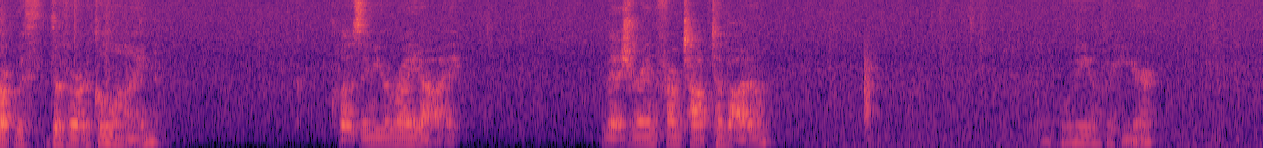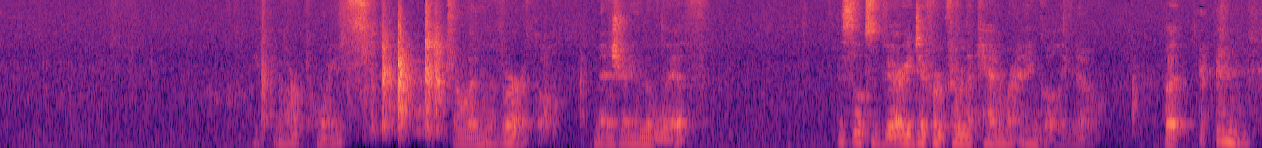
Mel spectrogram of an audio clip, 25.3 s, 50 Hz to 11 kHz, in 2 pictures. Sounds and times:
Speech: 0.0 - 1.7, 3.3 - 4.7, 6.0 - 7.8, 10.3 - 11.6, 15.2 - 16.4, 17.1 - 19.8, 21.0 - 23.7, 24.3 - 25.2
Pink noise: 0.0 - 25.2
White noise: 0.0 - 25.2.

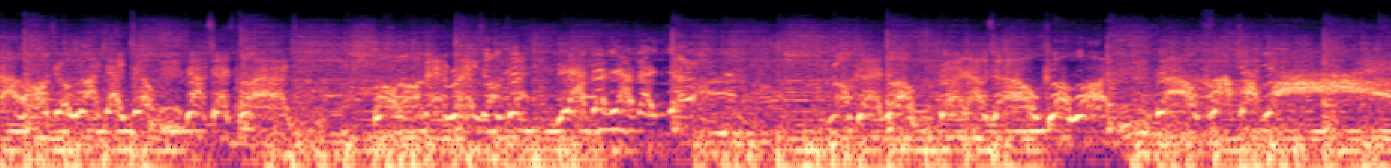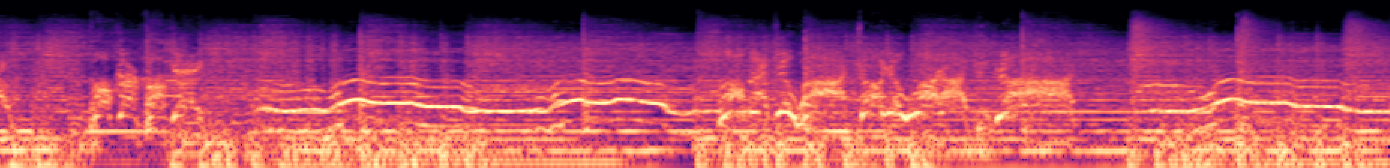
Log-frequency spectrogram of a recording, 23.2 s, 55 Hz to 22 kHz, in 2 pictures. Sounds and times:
Music: 0.0 - 23.1.

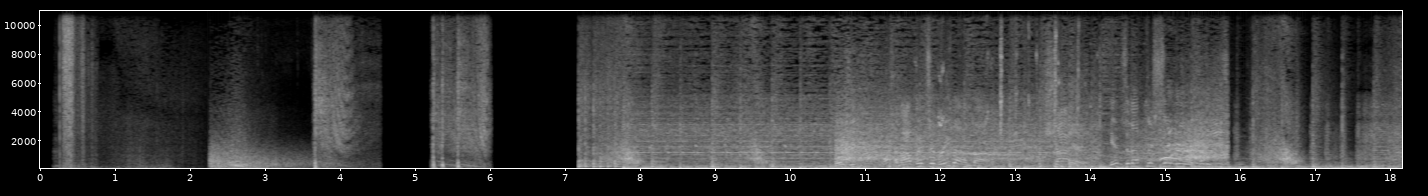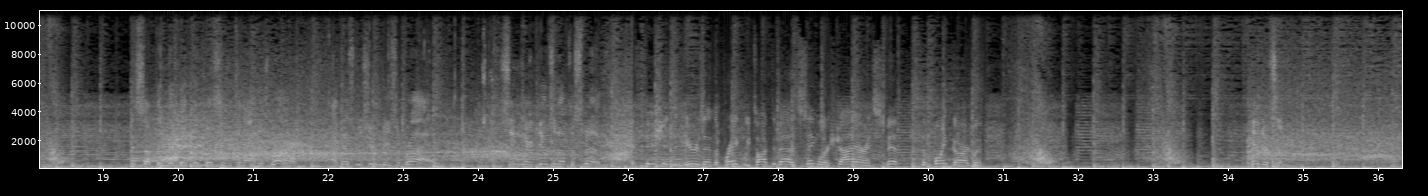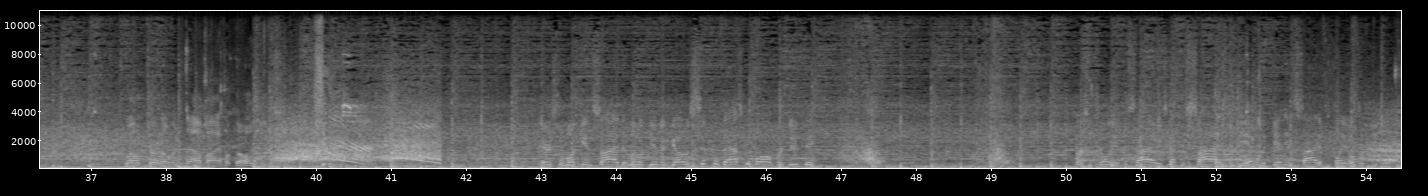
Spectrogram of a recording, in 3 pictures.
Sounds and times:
Music: 7.2 - 54.4.

